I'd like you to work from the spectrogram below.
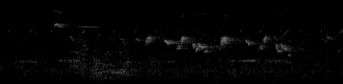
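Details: Red-whiskered bulbul decoy at a trap, 23 March 2018. After a quiet start, a quick string of loud, clear whistled notes bursts out, each short and bright, over a light outdoor hiss.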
